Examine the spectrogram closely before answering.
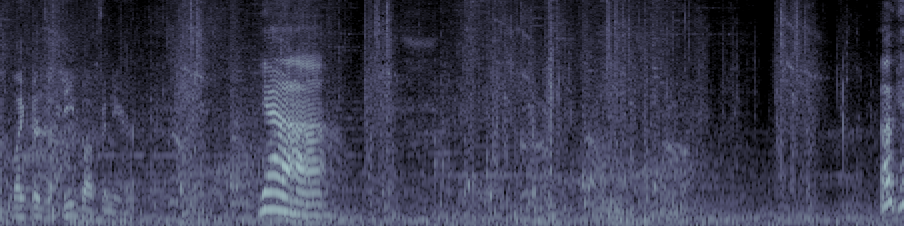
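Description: A sword slashes and clangs in a fight.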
